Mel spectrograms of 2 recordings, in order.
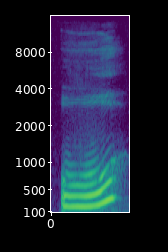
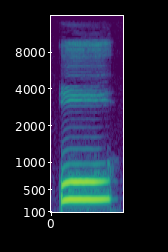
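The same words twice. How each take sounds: First: The pitch rises from mid to high. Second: The pitch stays high and level.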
